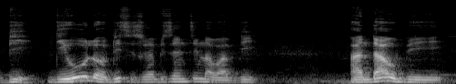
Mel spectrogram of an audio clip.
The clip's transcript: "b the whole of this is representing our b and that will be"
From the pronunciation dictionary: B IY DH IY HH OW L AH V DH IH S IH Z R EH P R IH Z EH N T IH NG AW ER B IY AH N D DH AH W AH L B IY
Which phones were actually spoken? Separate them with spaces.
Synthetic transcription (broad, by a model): B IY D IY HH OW L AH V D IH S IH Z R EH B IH S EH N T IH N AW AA B IY AH N D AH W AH B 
